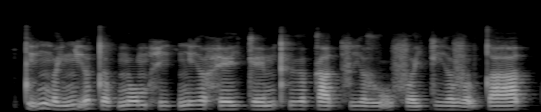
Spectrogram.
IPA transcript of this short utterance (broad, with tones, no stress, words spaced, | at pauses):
t̪ḭ˧˥ŋə˧˩jɲḭ˧˥ə̯ t̪ə˨˩p̚no˧mhi˨˩k̚ ni˧ə̯he˨˦jke˨˦mt̪ʰɨ˧ə̯ ka˦˥t̚fi˧ə̯ɣṵ˧˥ fə˨˦jki˧ə̯və̰˧˨w t̪a˦˥t̚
